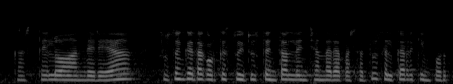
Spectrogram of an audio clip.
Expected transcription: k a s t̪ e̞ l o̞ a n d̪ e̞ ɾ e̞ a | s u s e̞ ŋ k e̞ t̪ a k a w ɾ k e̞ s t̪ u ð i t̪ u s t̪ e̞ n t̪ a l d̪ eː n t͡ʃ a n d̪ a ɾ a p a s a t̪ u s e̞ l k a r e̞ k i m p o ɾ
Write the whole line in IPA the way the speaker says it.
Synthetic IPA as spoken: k a s t̪ e̞ l o̞ a n d̪ e̞ ɾ e̞ a | s u s e̞ ŋ k e̞ t̪ a k a w ɾ k e̞ s t̪ u ð i t̪ u s t̪ e̞ n t̪ a l d̪ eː n t͡ʃ a n d̪ a ɾ a p a s a t̪ u s e̞ l k a r e̞ k i m p o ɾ

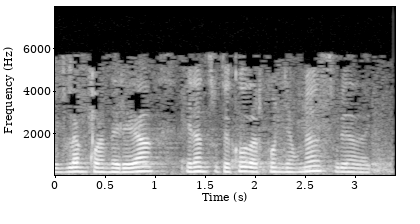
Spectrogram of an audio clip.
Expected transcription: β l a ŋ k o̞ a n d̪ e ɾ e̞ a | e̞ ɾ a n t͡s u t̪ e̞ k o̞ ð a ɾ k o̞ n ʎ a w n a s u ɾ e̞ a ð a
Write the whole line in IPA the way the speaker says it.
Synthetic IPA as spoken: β l a ŋ k o̞ a n d̪ e ɾ e̞ a | e̞ ɾ a n t͡s u t̪ e̞ k o̞ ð a ɾ k o̞ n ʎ a w n a s u ɾ e̞ a ð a

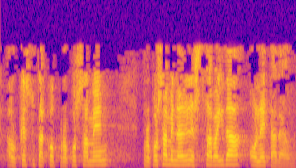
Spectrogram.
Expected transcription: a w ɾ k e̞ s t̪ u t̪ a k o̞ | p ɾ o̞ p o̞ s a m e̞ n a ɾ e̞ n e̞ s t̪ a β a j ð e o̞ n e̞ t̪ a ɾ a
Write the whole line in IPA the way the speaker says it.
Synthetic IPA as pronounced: a w ɾ k e̞ s t̪ u t̪ a k o̞ | p ɾ o̞ p o̞ s a m e̞ n a ɾ e̞ n e̞ s t̪ a β a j ð a o̞ n e̞ t̪ a ɾ a

